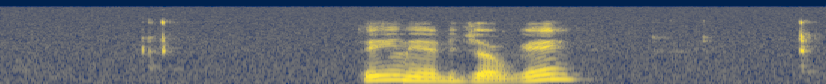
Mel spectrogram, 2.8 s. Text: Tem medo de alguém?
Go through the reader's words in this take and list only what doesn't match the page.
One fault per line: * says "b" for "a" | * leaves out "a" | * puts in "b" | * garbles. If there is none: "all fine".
all fine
